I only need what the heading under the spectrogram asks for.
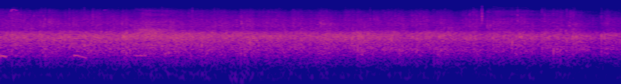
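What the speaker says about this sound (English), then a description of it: "Can you please give them a round of applause?" An audience at a Christian school's Christmas arts evening gives a long, even round of applause, many hands clapping together from a moderate distance without letting up.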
